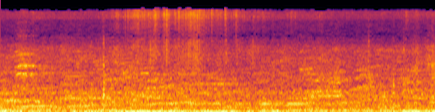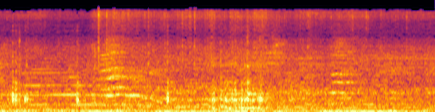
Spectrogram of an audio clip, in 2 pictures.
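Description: Faint background voices and some distant music over a steady low hum.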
